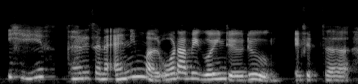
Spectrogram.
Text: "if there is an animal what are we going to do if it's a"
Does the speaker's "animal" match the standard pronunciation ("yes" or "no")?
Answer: yes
